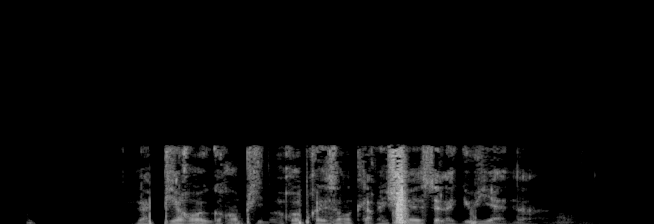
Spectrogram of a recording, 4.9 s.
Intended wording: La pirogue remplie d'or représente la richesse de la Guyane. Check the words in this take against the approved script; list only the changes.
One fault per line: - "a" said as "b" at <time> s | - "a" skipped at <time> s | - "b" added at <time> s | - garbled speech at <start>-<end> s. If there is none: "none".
- "d'or" skipped at 2.0 s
